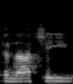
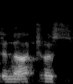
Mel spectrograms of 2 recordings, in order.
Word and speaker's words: Donati: Some call it Donati, according to the Italian pronunciation. Others call it Donatus, which would be Latin.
